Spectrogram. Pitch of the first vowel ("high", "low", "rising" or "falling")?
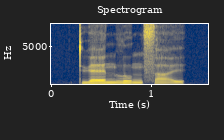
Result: high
